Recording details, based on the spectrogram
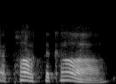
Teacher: en ciertas versiones del inglés británico no dicen la R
